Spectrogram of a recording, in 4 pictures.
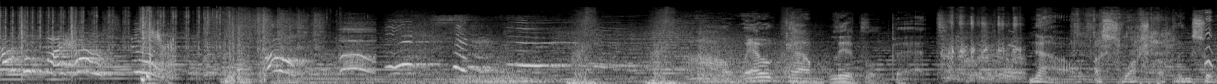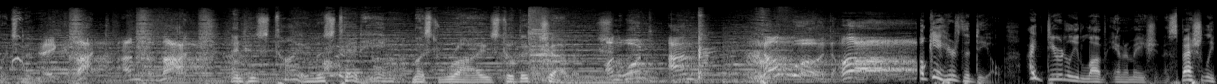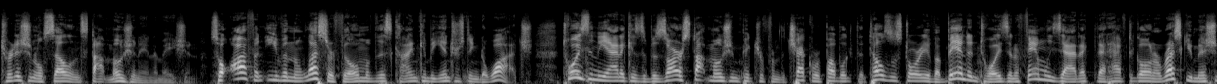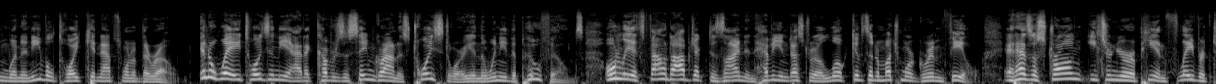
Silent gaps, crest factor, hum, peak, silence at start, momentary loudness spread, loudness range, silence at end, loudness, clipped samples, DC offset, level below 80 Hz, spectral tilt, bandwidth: none; 20 dB; none; 0 dBFS; 0 s; 11 LU; 6 LU; 0 s; -21 LUFS; under 0.1%; under 0.1%; -36 dBFS; -3.5 dB/octave; 16.5 kHz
